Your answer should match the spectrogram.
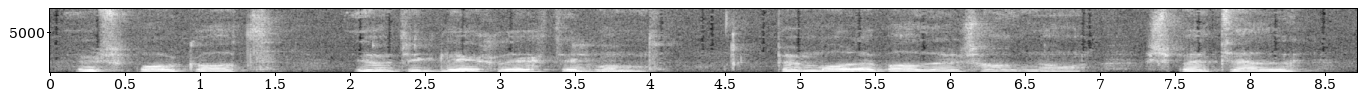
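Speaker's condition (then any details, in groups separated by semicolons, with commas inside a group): ALS; reduced air makes talking effortful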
